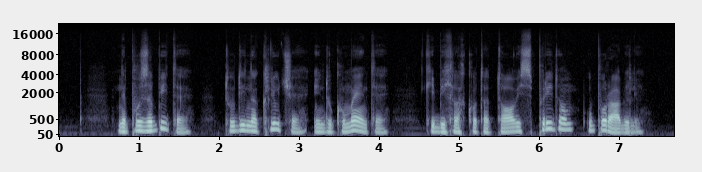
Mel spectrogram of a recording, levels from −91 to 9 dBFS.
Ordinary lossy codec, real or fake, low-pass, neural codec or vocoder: none; real; 19.8 kHz; none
